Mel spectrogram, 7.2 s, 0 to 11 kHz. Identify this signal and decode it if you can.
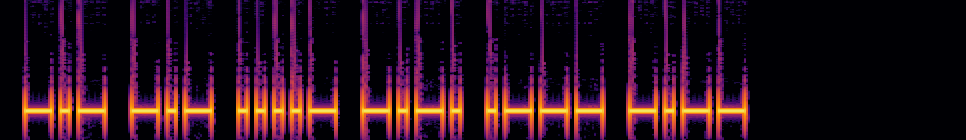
Morse code, heard as a keyed tone, about 18 wpm, 700 Hz. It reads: KK4CJY
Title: Speed Racing - USA Call Signs 15wpm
